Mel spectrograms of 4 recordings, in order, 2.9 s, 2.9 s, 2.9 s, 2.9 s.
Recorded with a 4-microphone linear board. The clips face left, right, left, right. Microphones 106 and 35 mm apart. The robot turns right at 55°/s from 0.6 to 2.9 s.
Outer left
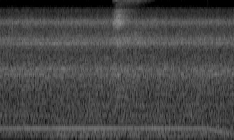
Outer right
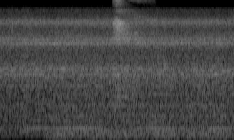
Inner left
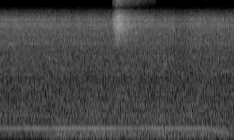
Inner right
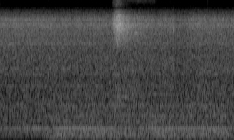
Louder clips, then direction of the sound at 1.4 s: Outer left 1 dB, inner right 1 dB; 175° right.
